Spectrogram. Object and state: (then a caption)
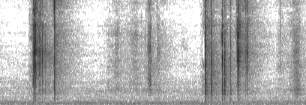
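Plastic memory card dropped. An ordinary plastic memory card is dropped, giving light, bright, high-pitched clicks in two brief clusters with almost no ring or low end. Compared with a resin card, it doesn't sound the same and lacks that bounce and sound quality.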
